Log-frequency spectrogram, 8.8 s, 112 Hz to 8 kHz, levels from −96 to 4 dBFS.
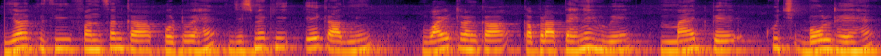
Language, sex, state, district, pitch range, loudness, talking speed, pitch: Hindi, male, Uttar Pradesh, Muzaffarnagar, 175-200 Hz, -22 LUFS, 150 wpm, 185 Hz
